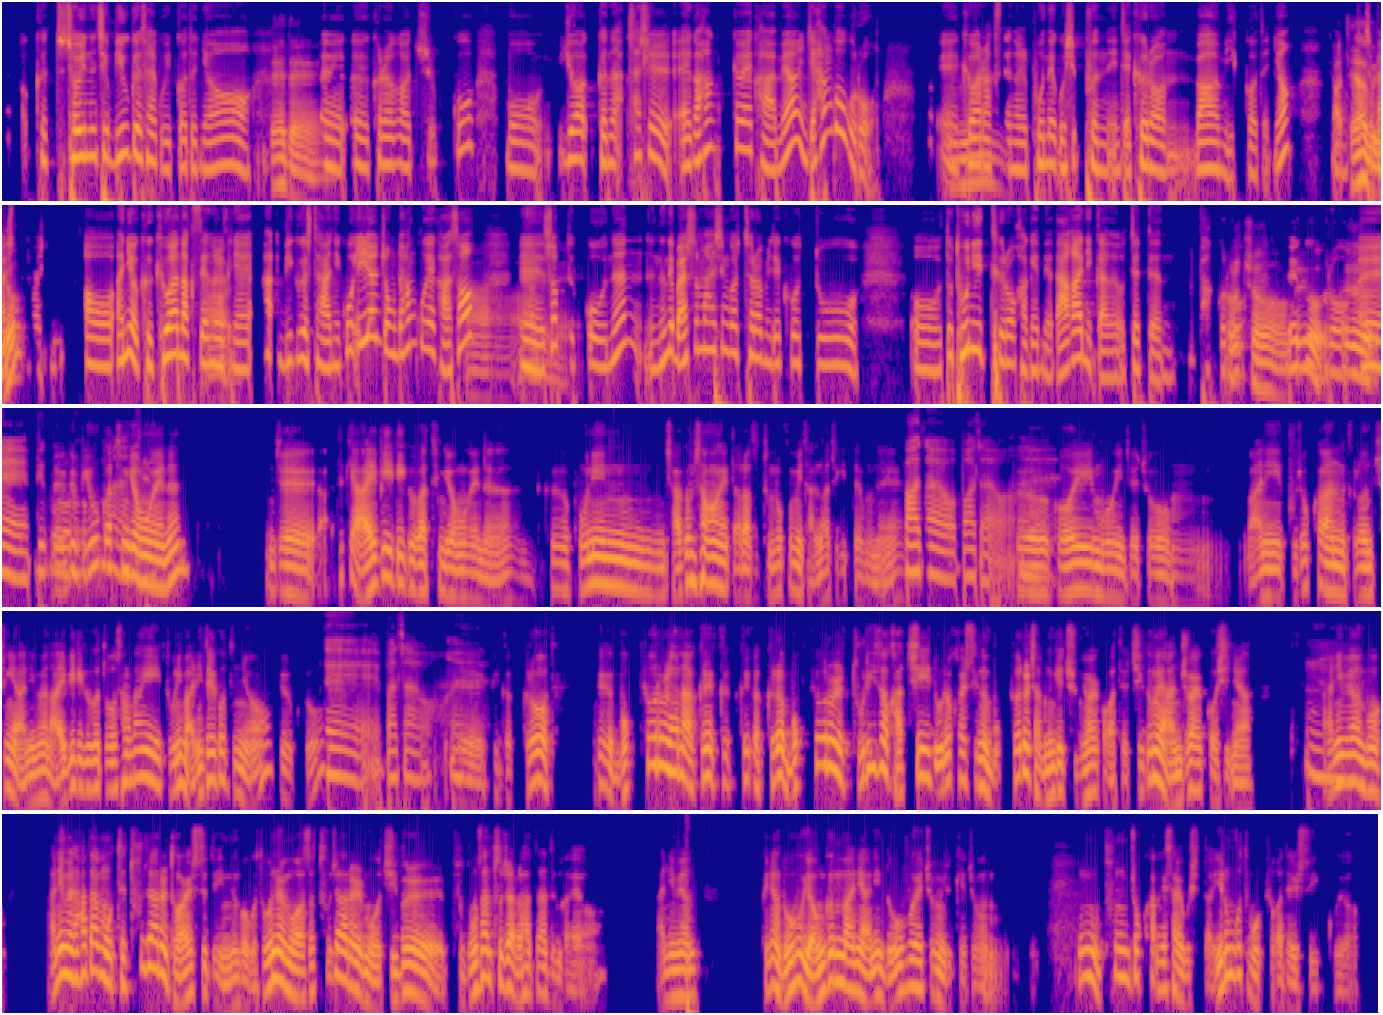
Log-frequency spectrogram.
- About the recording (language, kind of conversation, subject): Korean, advice, 지출을 어떻게 통제하고 저축의 우선순위를 어떻게 정하면 좋을까요?
- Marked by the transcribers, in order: other background noise; tapping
